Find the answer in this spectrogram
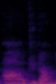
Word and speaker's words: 아리랑: 예, 아리랑의 어원이 알리랑인데 연음 법칙 때문에 원래가 알리랑인데 연음 법칙 때문에 아리랑 이렇게 발음하는 거예요.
